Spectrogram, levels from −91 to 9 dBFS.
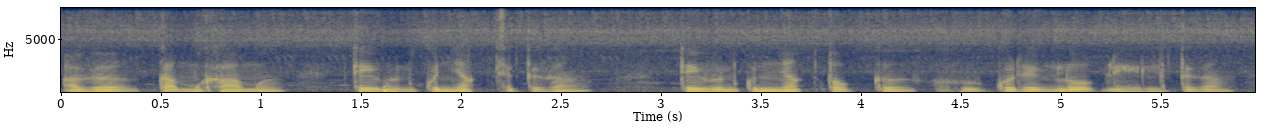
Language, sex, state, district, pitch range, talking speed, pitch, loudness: Wancho, male, Arunachal Pradesh, Longding, 135-150 Hz, 150 wpm, 145 Hz, -16 LUFS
